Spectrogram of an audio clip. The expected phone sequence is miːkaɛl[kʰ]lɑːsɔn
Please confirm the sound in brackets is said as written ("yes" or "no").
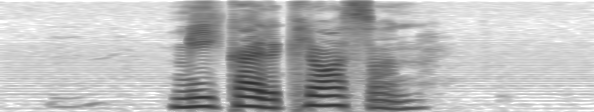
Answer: yes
